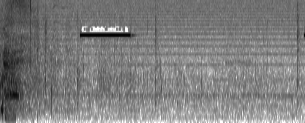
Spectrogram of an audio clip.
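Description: A single steady electronic beep, about a second long, from a handheld digital vibration meter.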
